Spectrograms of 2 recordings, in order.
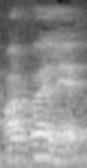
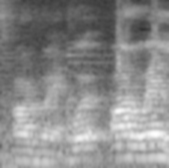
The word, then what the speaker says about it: Orwell: Pen name বলা হচ্ছে ছদ্মনাম হিসেবে ব্যবহার করতেন জর্জ অরওয়েল না, ঠিক আছে, অরওয়েল। তো আমাদের প্রোনাউন্সিয়েশনের দিকে একটু নজর রাখতে হবে।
